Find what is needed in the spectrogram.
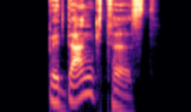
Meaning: inflection of bedanken: 1. second-person singular preterite 2. second-person singular subjunctive II
- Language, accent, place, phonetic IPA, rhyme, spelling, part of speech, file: German, Germany, Berlin, [bəˈdaŋktəst], -aŋktəst, bedanktest, verb, De-bedanktest.ogg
